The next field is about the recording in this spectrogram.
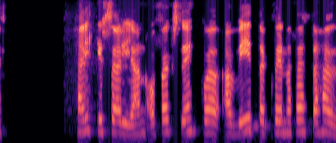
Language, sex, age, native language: Icelandic, male, 12, Icelandic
